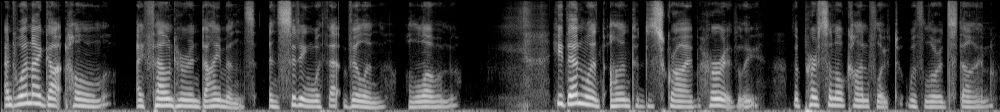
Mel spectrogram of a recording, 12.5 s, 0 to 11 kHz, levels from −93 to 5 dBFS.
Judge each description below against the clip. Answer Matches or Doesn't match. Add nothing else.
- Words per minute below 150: Matches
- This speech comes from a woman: Matches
